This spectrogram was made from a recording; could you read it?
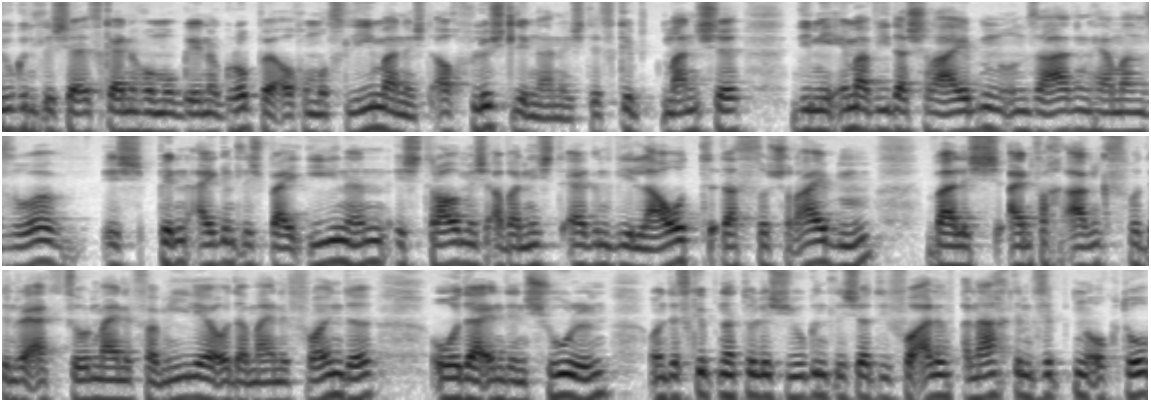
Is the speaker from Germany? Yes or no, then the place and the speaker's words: yes; Germany; weil ich auch Deutscher bin und erst in Deuts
